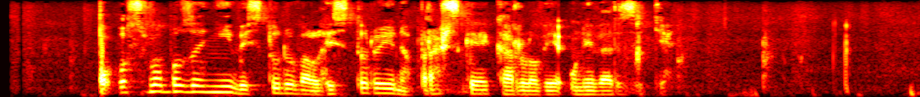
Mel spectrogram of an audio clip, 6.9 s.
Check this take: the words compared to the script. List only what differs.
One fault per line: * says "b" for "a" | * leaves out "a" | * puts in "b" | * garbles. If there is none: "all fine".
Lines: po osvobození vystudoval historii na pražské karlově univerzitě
all fine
